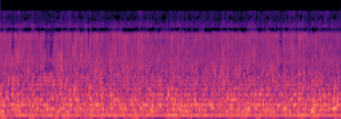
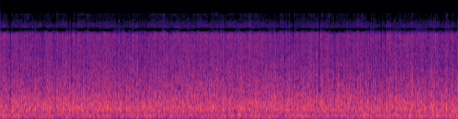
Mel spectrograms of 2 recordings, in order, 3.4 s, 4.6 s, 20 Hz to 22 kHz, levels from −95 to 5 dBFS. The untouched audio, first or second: second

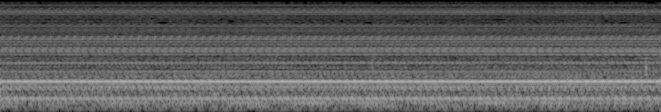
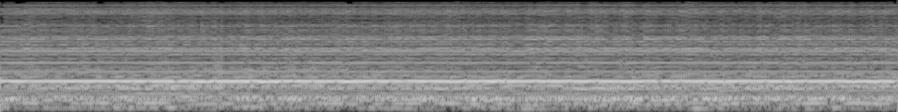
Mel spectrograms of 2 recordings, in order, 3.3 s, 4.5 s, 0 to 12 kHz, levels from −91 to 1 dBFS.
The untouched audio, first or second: first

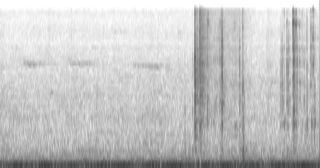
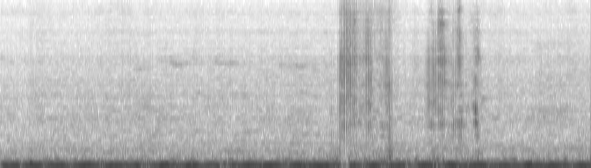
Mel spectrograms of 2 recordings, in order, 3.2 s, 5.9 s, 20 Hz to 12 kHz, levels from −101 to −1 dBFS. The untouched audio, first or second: first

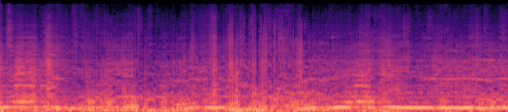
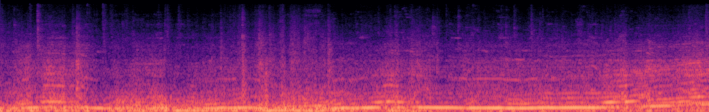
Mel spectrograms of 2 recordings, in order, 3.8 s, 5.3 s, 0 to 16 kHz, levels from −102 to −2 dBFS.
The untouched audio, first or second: second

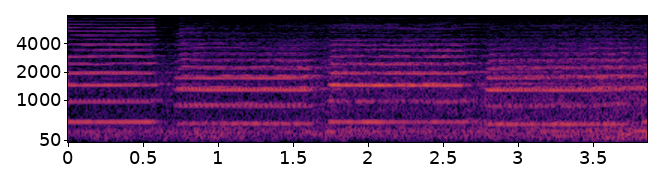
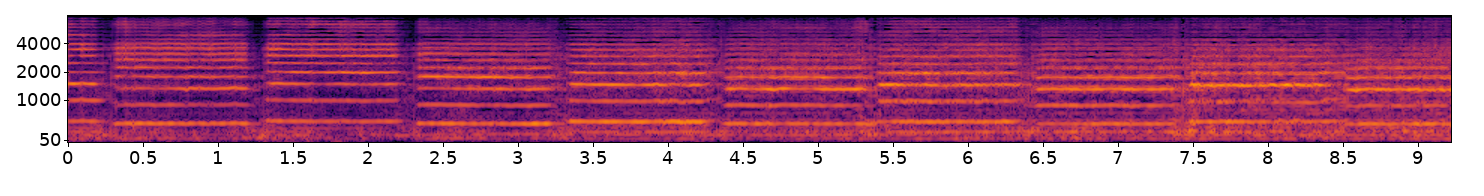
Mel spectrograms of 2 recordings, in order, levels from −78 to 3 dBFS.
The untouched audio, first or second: first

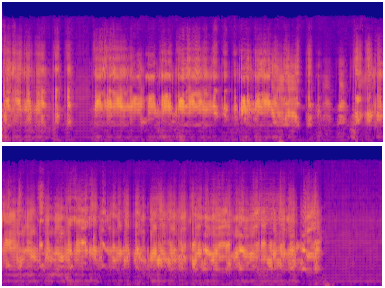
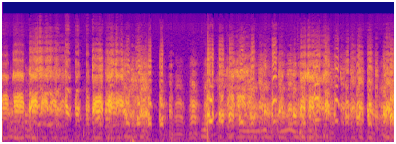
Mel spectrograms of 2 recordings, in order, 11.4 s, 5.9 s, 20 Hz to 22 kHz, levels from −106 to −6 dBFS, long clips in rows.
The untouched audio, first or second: second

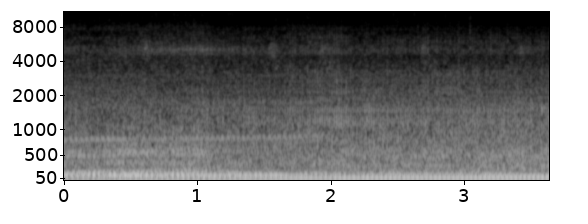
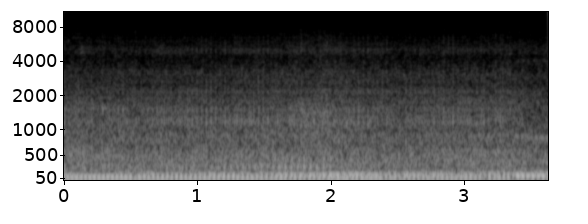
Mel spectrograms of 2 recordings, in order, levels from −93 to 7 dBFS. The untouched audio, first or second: first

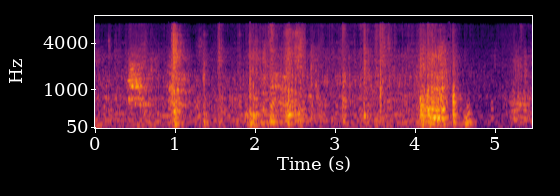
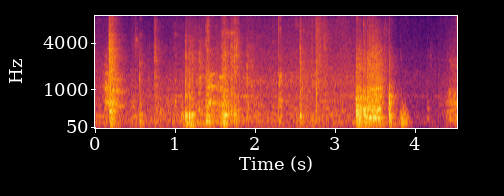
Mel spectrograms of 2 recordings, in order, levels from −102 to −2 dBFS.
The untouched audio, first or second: second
